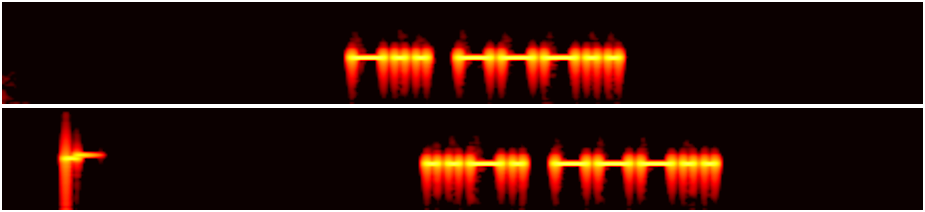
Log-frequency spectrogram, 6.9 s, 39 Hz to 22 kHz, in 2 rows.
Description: Morse code, heard as a keyed tone, about 30 wpm, 700 Hz. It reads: D8 F8
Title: Single-Letter Single-Number 30wpm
